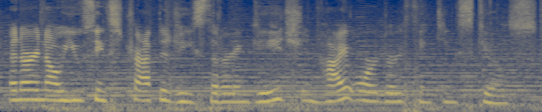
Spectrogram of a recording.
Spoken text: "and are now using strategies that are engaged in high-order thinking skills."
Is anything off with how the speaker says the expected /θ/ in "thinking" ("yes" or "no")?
no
